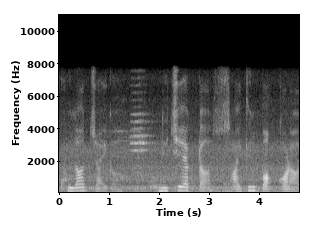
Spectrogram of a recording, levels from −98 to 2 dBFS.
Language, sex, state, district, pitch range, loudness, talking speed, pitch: Bengali, female, West Bengal, Jhargram, 185-205 Hz, -20 LUFS, 100 wpm, 200 Hz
